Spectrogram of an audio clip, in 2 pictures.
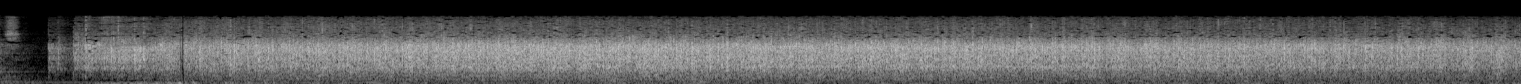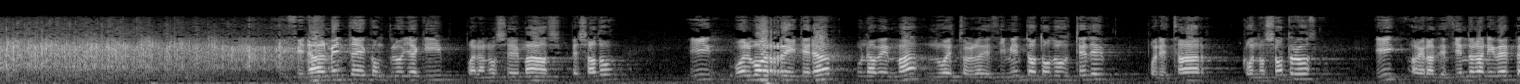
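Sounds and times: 
audience applause: 0.5s - 18.5s
speech: 18.4s - 21.5s, 22.1s - 30.4s.

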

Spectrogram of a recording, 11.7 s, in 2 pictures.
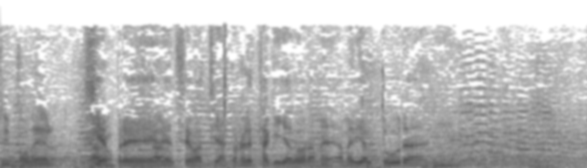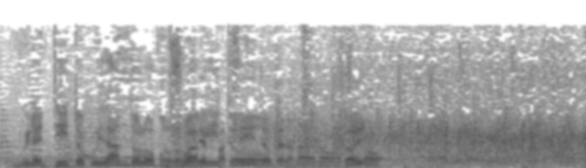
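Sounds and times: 
speech: 0.0s - 4.8s, 6.0s - 9.9s
audience applause at a bullfight: 8.0s - 11.7s.

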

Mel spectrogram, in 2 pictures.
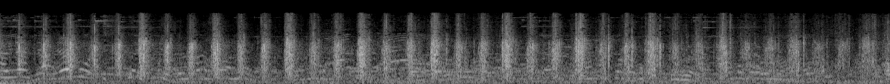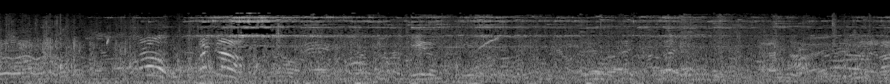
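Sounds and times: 
pilgrims clapping hands rhythmically: 0.0s - 11.7s
murmuring voices: 0.0s - 17.7s.

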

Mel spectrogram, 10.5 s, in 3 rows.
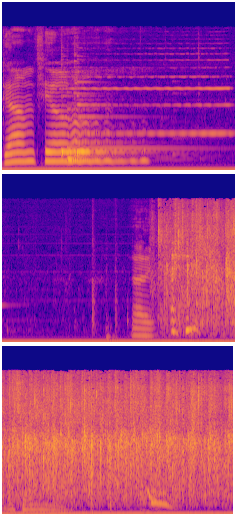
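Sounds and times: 
speech: 0.0s - 1.8s, 5.4s - 7.6s
applause: 5.6s - 10.4s.

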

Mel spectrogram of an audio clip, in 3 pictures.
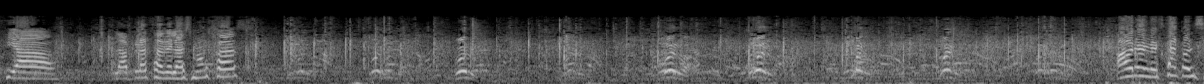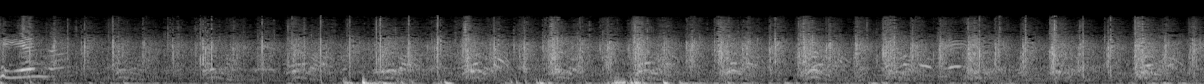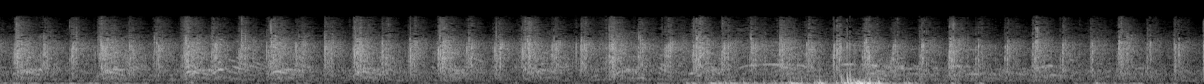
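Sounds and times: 
speech: 0.0s - 2.5s, 3.7s - 5.0s, 6.6s - 7.9s, 8.5s - 8.8s, 11.2s - 12.8s
large crowd clapping rhythmically outdoors at a demonstration: 0.0s - 36.1s
murmur of voices: 0.0s - 36.1s
low thumps: 15.5s - 20.0s.

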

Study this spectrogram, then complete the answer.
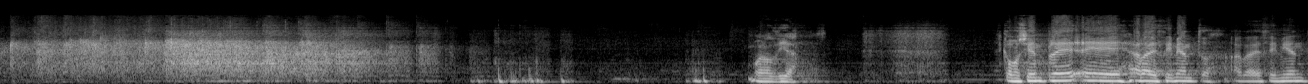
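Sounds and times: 
audience applause: 0.0s - 4.7s
speech: 7.6s - 8.1s, 10.1s - 13.0s.

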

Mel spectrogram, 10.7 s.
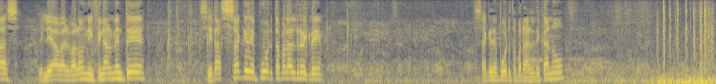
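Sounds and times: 
speech: 0.0s - 5.0s, 7.1s - 8.8s
strong wind blowing into the microphone: 9.0s - 10.7s.

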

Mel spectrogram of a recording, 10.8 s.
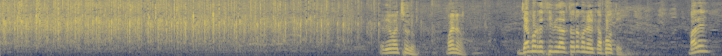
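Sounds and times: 
applause: 0.0s - 7.3s
speech: 5.7s - 7.2s, 7.8s - 9.5s, 10.3s - 10.8s.

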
